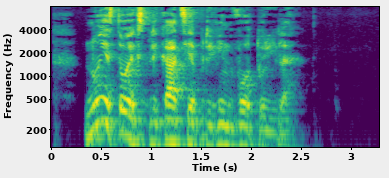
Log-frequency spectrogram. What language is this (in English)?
Romanian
